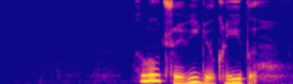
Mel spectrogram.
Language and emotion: Russian, sad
